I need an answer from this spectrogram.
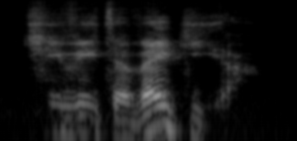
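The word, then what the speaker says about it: Civitavecchia: Did I say that wrong again? Civita Vecchia. Civita Vecchia. Civita Vecchia. Sorry. Civita. Oh, Civita Vecchia. Civita Vecchia. I had two syllables wrong.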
